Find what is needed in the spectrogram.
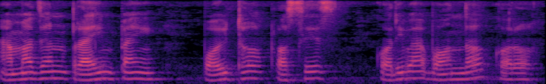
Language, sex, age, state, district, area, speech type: Odia, female, 60+, Odisha, Khordha, rural, read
